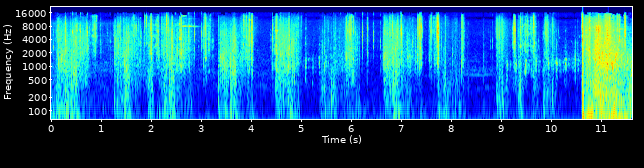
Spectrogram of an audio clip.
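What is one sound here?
Footsteps patter on the ground.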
